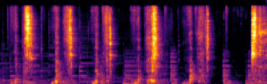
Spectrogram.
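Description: Chef's knife slicing raw chicken breast into small cubes on a plastic cutting board: repeated slicing strokes, about two a second, each a short scrape of the blade against the board. The loudest stroke comes near the end.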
